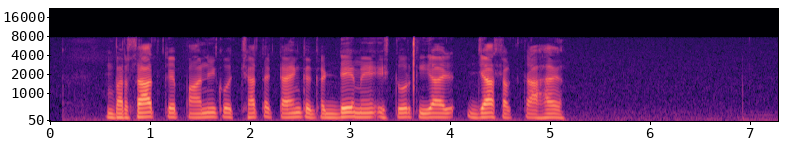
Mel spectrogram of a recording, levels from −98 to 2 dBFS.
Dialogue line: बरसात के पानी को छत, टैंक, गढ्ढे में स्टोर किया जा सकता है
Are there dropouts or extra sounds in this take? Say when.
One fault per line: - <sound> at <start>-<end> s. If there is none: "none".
none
